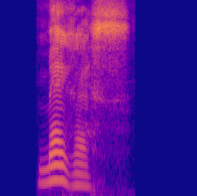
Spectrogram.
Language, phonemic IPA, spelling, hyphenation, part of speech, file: Greek, /ˈme.ɣas/, μέγας, μέ‧γας, adjective, EL-μέγας.ogg
- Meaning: 1. great, very important 2. with capital M → Μέγας (Mégas)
